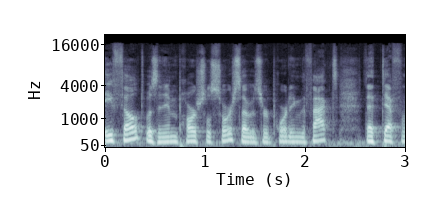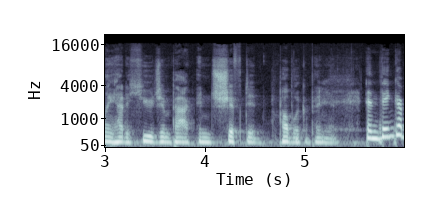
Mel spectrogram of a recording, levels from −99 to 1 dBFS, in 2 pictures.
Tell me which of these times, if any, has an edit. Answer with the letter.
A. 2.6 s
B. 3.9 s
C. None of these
B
